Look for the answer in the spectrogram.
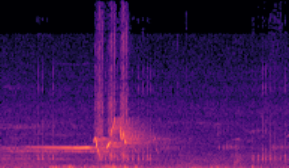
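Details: Japanese bush warbler singing: a long, steady whistled note, then a quick rising-and-falling warbled flourish, over faint low background noise.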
